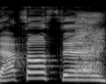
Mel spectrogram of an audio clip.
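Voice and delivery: high, slow speech through laughter.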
